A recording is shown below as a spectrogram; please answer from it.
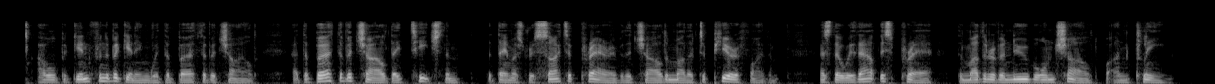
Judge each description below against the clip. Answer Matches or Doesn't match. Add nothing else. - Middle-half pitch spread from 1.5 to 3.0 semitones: Doesn't match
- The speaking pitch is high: Doesn't match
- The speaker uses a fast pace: Matches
